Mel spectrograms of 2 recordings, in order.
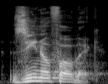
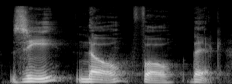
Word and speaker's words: xenophobic: Let's hear and practice each word one at a time with proper pronunciation to make sure you're hearing and pronouncing the words correctly. Xenophobic. Z-no-pho-bic.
